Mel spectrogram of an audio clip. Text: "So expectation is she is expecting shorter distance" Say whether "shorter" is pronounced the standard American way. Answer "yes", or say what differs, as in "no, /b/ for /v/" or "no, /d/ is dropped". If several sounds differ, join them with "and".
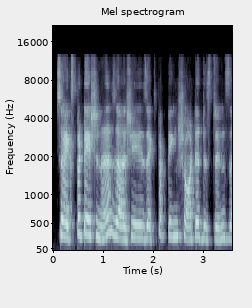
yes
